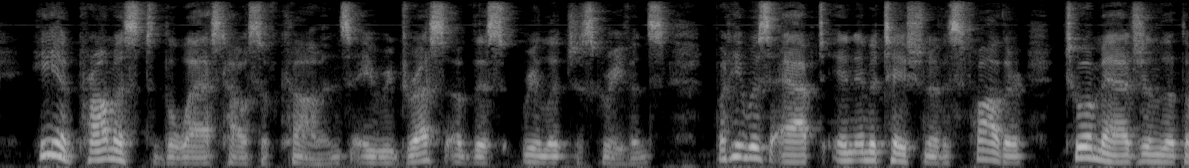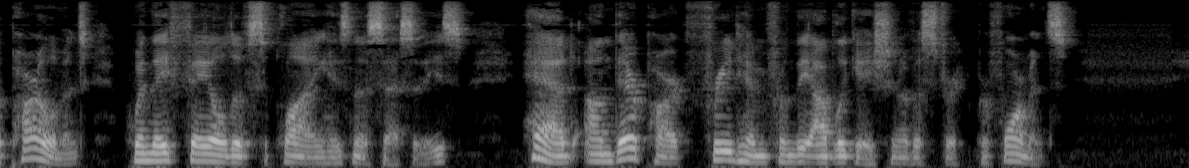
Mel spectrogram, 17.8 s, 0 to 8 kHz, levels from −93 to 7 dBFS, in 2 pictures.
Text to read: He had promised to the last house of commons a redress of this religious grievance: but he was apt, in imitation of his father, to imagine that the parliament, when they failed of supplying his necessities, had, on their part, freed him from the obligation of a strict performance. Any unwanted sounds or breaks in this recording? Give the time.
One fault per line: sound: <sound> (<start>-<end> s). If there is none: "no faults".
no faults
